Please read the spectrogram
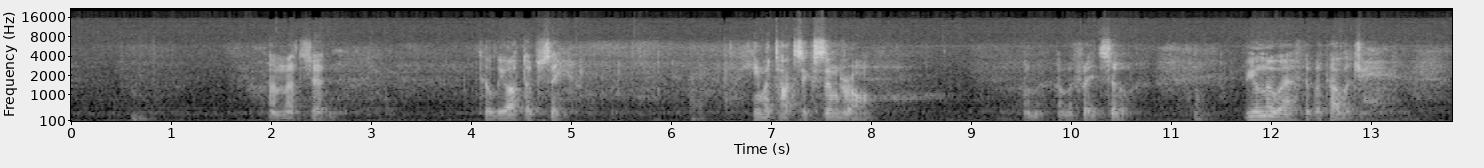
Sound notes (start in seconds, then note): none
